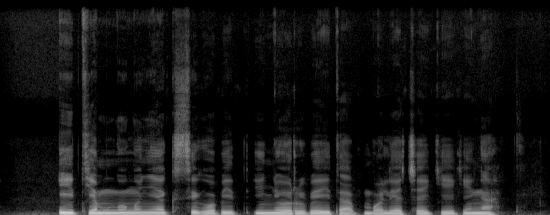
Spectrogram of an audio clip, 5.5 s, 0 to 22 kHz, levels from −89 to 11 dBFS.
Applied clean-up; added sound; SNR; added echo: none; none; none; none.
